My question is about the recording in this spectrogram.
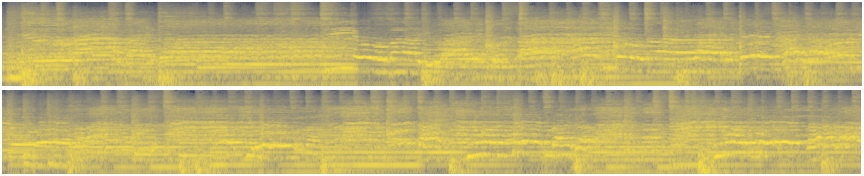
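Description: Church congregation singing a gospel worship song together, phrase after phrase over held low notes.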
